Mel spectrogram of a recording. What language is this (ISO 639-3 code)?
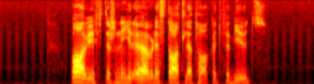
swe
